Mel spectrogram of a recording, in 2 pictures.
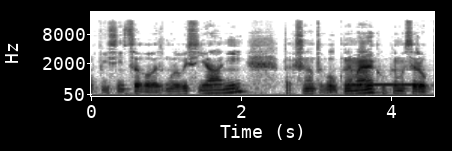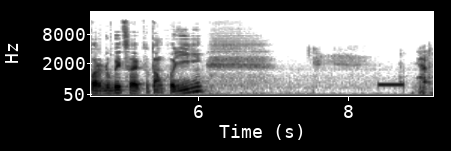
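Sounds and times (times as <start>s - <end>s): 
speech: 0.1s - 6.5s, 8.9s - 9.1s
telephone ringback tone: 8.4s - 8.8s.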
